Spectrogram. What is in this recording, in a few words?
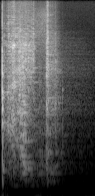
Choir Bow Load Arrow; Warframe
